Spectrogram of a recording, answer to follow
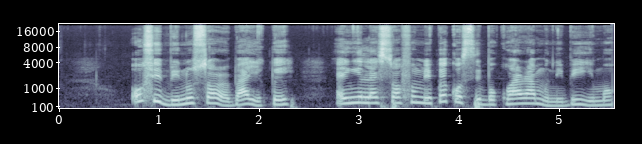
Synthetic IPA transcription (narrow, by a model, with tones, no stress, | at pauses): o˦fi˦˨bĩ˨˦nũ˦sɔ˦˨ɾɔ˨ba˨˦ji˨˦k͡pe˦ | ɛ˧j̃ĩ˧lɛ˧sɔ˧fũ˦mĩ˧k͡pe˦ko˦˨si˨˧bo˧ko˧a˦ɾa˦˨mũ˨nĩ˨˦bi˦ji˨˦mɔ̃˦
